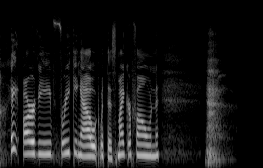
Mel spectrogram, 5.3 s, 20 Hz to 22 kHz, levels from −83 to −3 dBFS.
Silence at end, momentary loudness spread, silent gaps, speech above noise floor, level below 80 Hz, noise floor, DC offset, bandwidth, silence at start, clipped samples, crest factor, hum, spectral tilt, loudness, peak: 0.85 s; 14 LU; none; over 60 dB; -74 dBFS; under -90 dBFS; under 0.1%; 15 kHz; 0 s; under 0.1%; 18 dB; none; -5 dB/octave; -30 LUFS; -14 dBFS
